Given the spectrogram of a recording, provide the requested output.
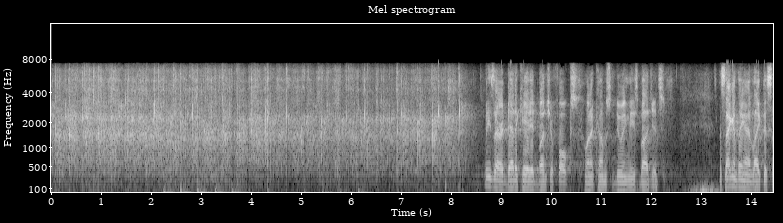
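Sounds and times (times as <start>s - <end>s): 
roomful of people clapping at a legislative session: 0.0s - 8.5s, 13.6s - 14.4s
speech: 8.7s - 12.4s, 13.4s - 14.4s.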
